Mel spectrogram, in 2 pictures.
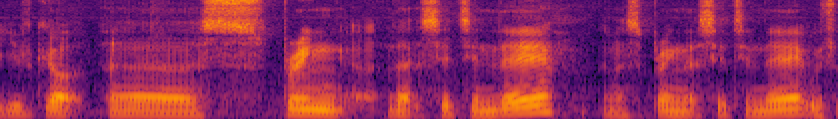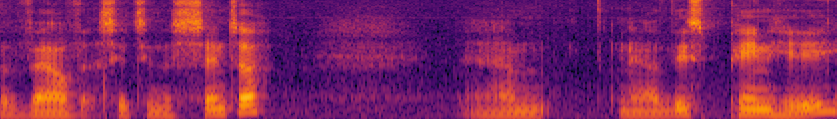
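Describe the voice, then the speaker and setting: Talking very slowly, a man lets his pitch vary in an ordinary way. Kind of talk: tutorial. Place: workshop. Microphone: phone near.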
